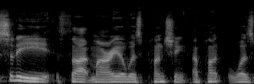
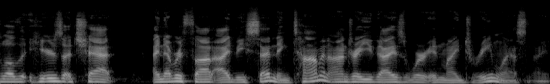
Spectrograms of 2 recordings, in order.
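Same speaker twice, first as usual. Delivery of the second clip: ordinary delivery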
